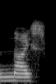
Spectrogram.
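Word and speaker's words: gneiss: is this metamorphic rock the nice rock of the silent g that i wear around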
